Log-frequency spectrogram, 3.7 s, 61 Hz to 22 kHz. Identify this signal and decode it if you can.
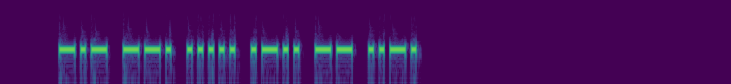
Morse code, heard as a keyed tone, about 45 wpm, 700 Hz. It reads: KG5LMF
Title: USA Call Signs - 6 Characters - Repeated 2x - 45wpm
